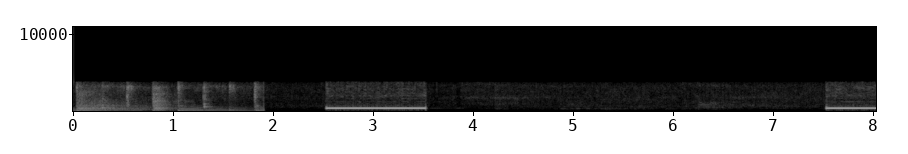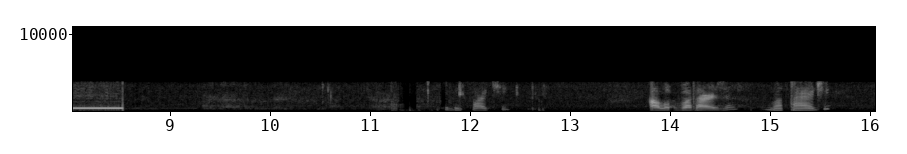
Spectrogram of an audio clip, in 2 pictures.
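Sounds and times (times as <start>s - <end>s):
telephone ringback tones during an office call transfer: 2.6s - 3.6s, 7.6s - 8.6s
speech: 12.0s - 12.7s, 13.8s - 15.7s.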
